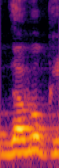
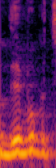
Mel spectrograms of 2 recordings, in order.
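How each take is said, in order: First: The word 'the' is said as 'thuh'. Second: The word 'the' is said as 'thee'. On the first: The speaker calls it right. "ద book easy" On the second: The speaker calls it wrong. "ది book చాలా కష్టం"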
